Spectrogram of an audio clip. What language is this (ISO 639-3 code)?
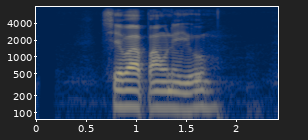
nep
